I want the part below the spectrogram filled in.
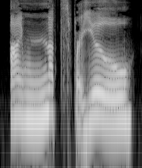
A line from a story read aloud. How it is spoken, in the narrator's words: squeaked a giant chocolate squirrel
